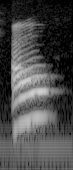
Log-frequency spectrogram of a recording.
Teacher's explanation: औ संयुक्त स्वर है जो छोटा अ प्लस ओ के मेल से मिलकर बना है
